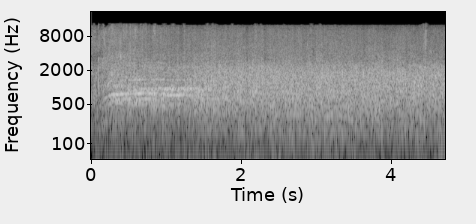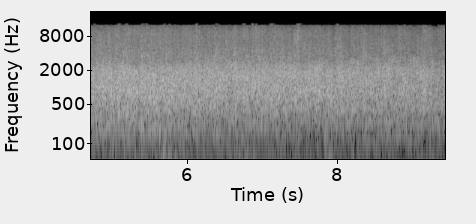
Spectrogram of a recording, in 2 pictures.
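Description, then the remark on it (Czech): A large audience claps loudly and steadily for several seconds in support of their candidates at a candidates' debate, a dense, sustained wave of enthusiastic applause with a brief whistle or cheer near the start. “Já od vás očekávám jenom bouřlivý potlesk na podporu vašich kandidátů.”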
